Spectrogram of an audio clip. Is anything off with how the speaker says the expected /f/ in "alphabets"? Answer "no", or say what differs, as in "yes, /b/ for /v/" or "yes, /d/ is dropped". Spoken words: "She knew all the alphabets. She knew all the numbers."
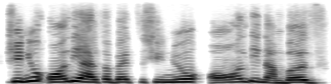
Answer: no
